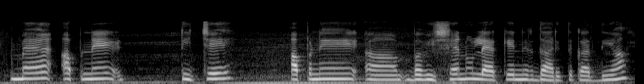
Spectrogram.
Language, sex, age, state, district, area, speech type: Punjabi, female, 30-45, Punjab, Fazilka, urban, spontaneous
